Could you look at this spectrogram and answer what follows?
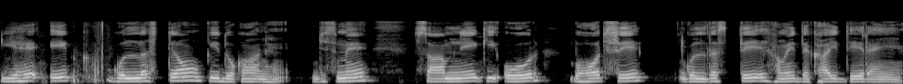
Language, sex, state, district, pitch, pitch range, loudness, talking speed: Hindi, male, Jharkhand, Jamtara, 145 Hz, 135-160 Hz, -19 LUFS, 120 wpm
